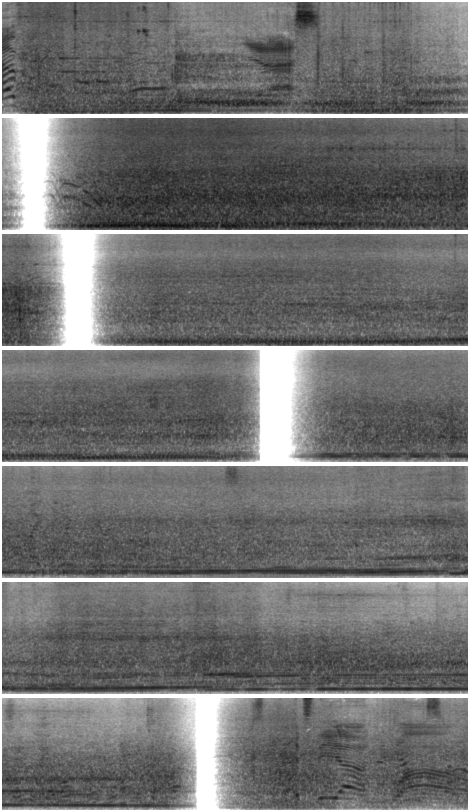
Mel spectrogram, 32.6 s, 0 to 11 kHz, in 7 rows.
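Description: Exotic car engines in a run of short street clips cut together, with brief dropouts between clips: an Aston Martin Vanquish Volante's V12 driving past, a Mercedes-AMG GT roadster's V8 pulling away, and in the last clip an engine rising and falling in pitch again and again as it revs through the gears.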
